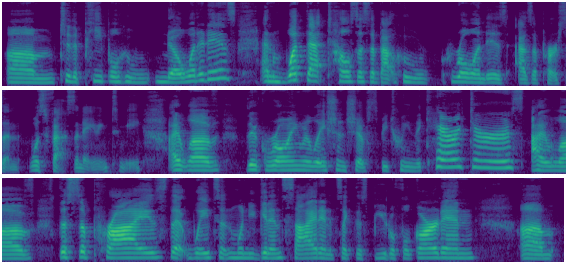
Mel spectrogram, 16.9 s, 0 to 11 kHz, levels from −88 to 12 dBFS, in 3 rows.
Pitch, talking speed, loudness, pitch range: 180 Hz, 180 wpm, -28 LUFS, 160-195 Hz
